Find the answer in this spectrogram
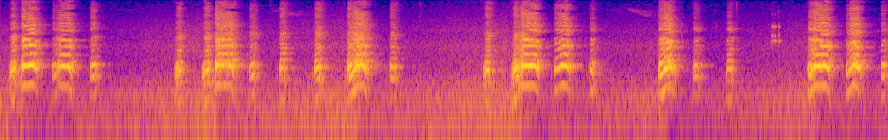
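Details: Cackle of a domestic hen in the coop just before egg-laying, used to attract wild junglefowl males; loud, nasal clucks tumbling out in irregular clusters, some drawn-out squawks among shorter notes, throughout.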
